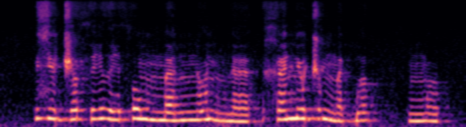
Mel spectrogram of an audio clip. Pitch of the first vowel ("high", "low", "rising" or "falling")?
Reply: falling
